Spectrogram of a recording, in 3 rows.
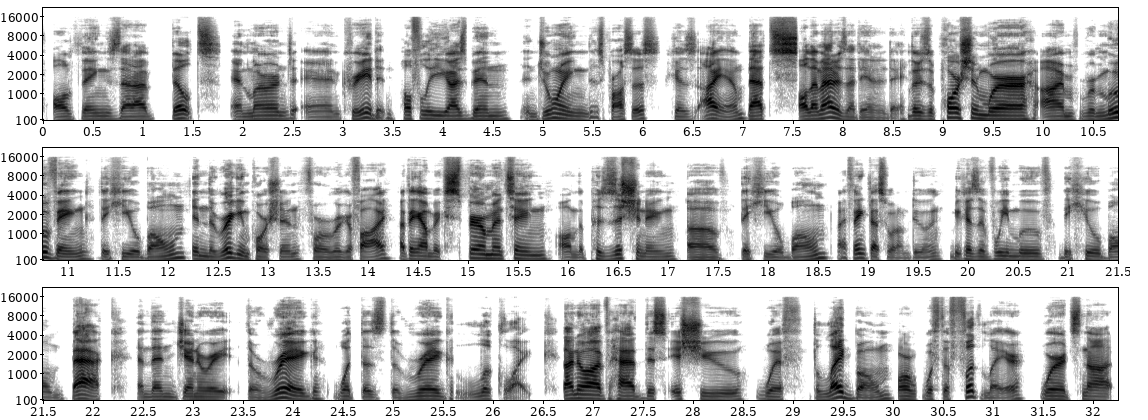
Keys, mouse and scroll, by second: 0.0 middle click, 0.4-0.7 scroll up 4, 0.7 middle click, 2.6-3.7 shift+middle drag, 4.1-4.4 scroll up 3, 4.4-5.1 middle drag, 6.2-7.3 shift+middle drag, 7.7-8.0 scroll up 3, 8.0-8.5 middle drag, 8.5 click, 9.5-11.5 drag, 19.7 click, 20.0 click, 20.6 click, 20.7 click, 20.9 click, 21.6 click, 21.8 scroll down 1, 22.0-22.5 scroll up 5, 22.1 shift+middle click, 22.5 click, 22.7 click, 22.9 click, 23.1 click, 23.3 click, 23.7 scroll up 4, 24.0 scroll down 4, 24.2 middle click, 24.9 click, 25.1 shift+middle click, 25.5 a, 25.7 click, 25.8-26.3 scroll down 29, 26.3-27.8 drag, 28.4 click, 29.3 click, 30.3 scroll down 1, 30.5-31.1 middle drag, 31.1-31.4 scroll down 2, 31.4-32.2 middle drag.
